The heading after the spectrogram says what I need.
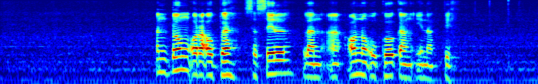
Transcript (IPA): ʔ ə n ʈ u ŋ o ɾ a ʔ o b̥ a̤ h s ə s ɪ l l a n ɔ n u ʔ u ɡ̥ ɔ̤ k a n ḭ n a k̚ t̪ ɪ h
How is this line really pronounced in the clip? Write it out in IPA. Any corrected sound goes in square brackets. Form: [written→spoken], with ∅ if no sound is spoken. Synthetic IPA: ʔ ə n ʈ [u→ʊ] ŋ o ɾ a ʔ o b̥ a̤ h s ə s ɪ l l a n ɔ n [u→ɔ] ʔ u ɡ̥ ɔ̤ k a [n→ŋ] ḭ n a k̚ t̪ ɪ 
